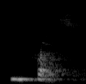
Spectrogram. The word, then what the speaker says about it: impressive: And the last one for the first sentences is impressive. Impressive. So you must stress more in the second syllables. There is three syllables. Impress. The first not stress or unstress, and then stress and then unstress.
